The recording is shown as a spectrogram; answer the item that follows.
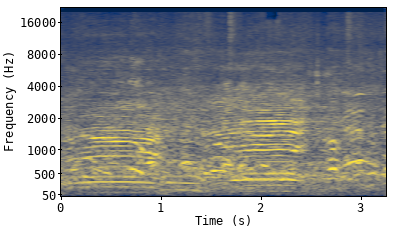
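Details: Short, full, harmonic lowing from Sahiwal bull calves at Dinajpur's Aftabganj livestock market on 13 June. The moo rises and falls, with faint human voices underneath.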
